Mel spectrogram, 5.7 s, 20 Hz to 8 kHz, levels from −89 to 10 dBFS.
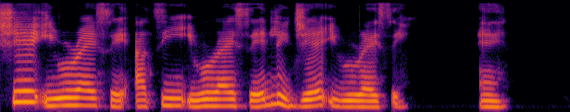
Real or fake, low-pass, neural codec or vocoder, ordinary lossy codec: fake; 7.2 kHz; autoencoder, 48 kHz, 128 numbers a frame, DAC-VAE, trained on Japanese speech; none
